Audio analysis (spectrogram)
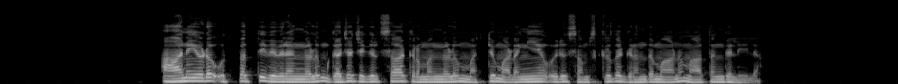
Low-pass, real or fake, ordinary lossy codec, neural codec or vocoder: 10.8 kHz; real; none; none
